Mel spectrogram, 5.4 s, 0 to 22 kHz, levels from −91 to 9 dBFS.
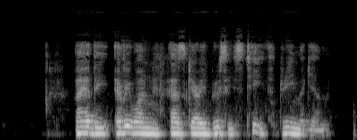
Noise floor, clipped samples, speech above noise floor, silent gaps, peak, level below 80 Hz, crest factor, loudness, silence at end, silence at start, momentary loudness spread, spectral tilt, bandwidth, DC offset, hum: -87 dBFS; under 0.1%; 69 dB; none; -6 dBFS; -54 dBFS; 16 dB; -20 LUFS; 0.45 s; 1.15 s; 12 LU; -7 dB/octave; 7.4 kHz; under 0.1%; none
